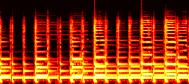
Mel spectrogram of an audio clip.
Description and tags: guitar recording for training melodic loop in sample base music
